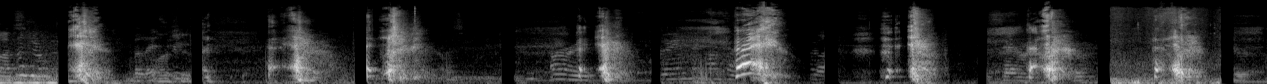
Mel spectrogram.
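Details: Sneezes: a series of about six sharp, explosive sneezes, some with a breath drawn in before them and short voiced sounds between.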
